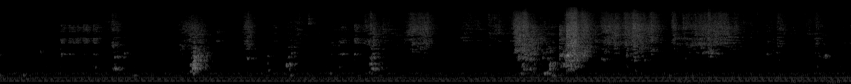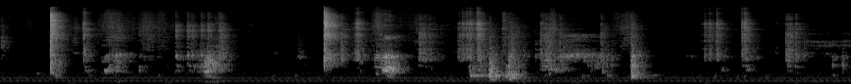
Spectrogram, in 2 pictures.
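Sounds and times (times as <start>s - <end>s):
hands rubbing skin and cloth: 1.8s - 12.0s.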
